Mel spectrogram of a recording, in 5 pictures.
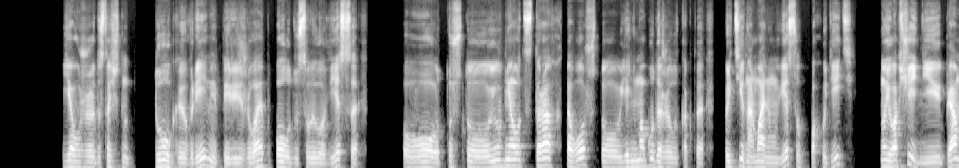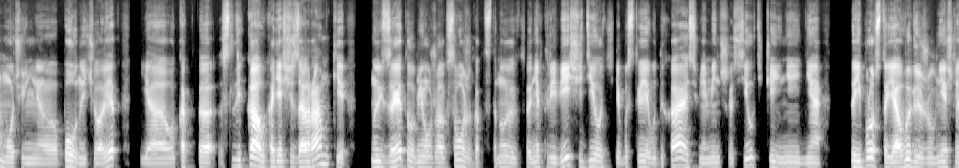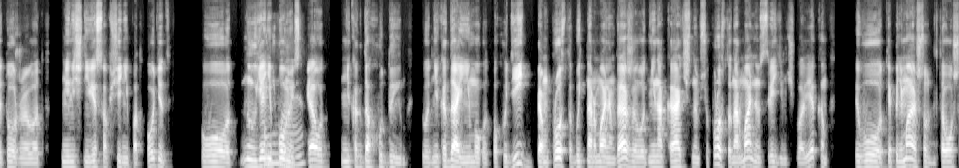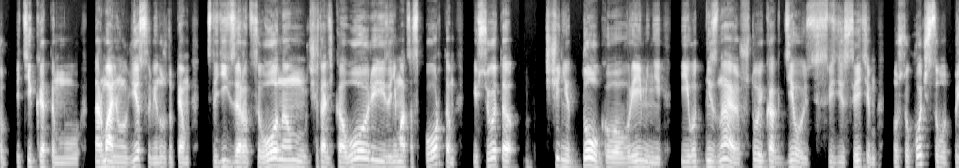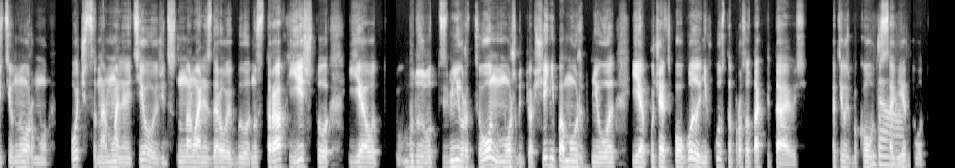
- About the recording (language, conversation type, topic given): Russian, advice, Как вы переживаете из-за своего веса и чего именно боитесь при мысли об изменениях в рационе?
- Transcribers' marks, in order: none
